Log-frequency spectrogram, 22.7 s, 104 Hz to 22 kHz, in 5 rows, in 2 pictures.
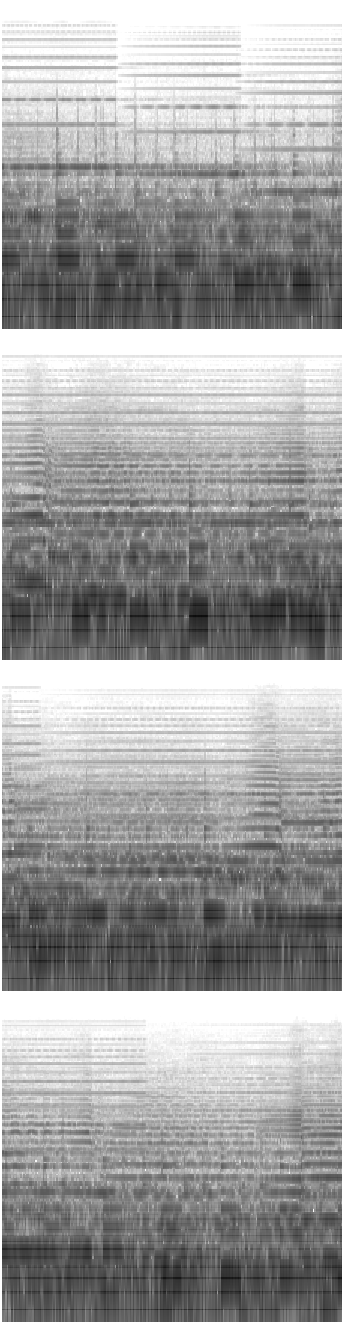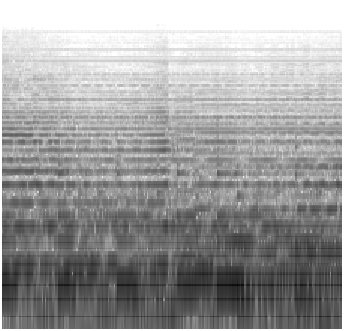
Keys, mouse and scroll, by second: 0.3 middle click, 0.9 right click, 1.5-2.0 scroll, 2.1 click, 3.1 alt+w, 3.7 alt+w, 5.2 ctrl+alt+middle click, 6.3 middle click, 8.7 click, 9.0 scroll, 10.2 i, 12.7 click, 16.3 click, 18.3 click, 22.4 click.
